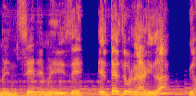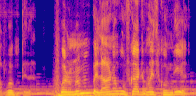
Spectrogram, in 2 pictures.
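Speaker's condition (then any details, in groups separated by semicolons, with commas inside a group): Cerebral palsy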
